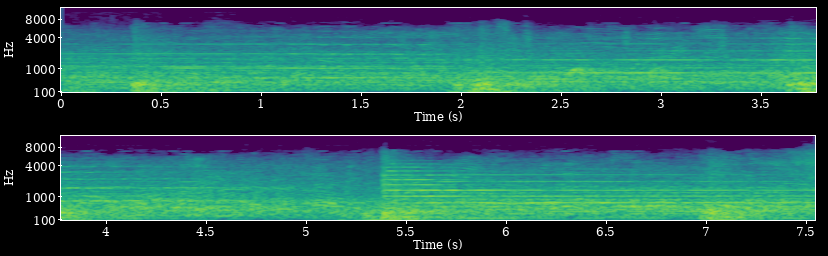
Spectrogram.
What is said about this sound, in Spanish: Se ve María de Caccini y por cierto estaré escuchando la campana. Estábamos escuchando la campana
